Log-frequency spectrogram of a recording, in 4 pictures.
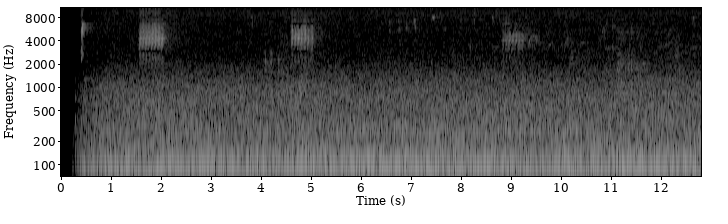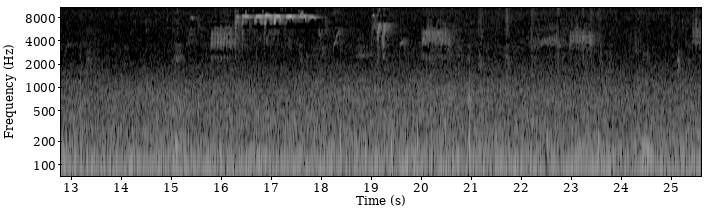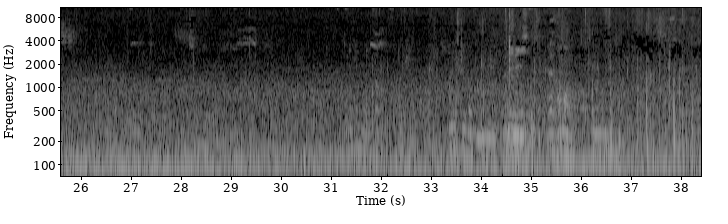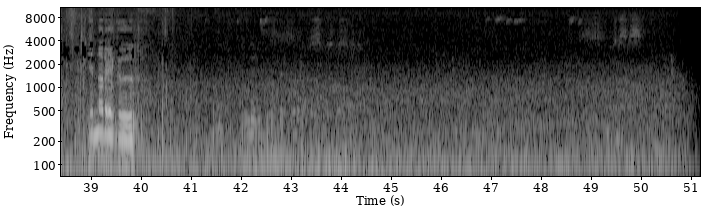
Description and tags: Birds and some people walking and talking
20120116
